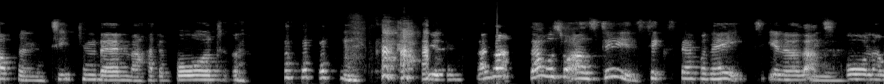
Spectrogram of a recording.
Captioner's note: laughing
